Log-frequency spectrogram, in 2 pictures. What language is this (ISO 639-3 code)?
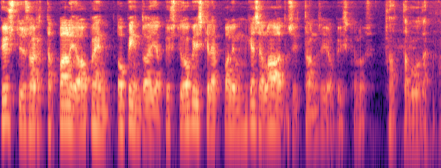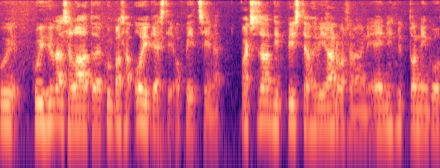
fin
